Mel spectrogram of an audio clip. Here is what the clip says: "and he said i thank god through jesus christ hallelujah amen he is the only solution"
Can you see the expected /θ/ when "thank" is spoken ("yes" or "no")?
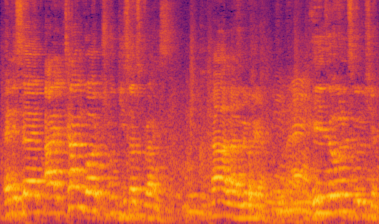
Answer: no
